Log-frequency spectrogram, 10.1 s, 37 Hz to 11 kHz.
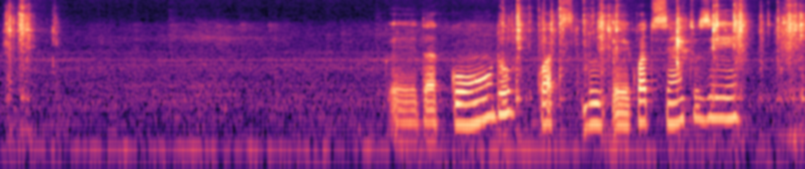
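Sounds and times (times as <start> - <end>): wooden paintbrushes clicking: 6.3 - 10.0.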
